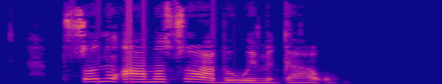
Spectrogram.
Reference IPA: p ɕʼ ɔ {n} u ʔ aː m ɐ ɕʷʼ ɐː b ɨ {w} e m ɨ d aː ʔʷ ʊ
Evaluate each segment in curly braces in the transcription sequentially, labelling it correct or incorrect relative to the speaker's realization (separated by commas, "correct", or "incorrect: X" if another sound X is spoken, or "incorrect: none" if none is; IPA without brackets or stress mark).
correct, correct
